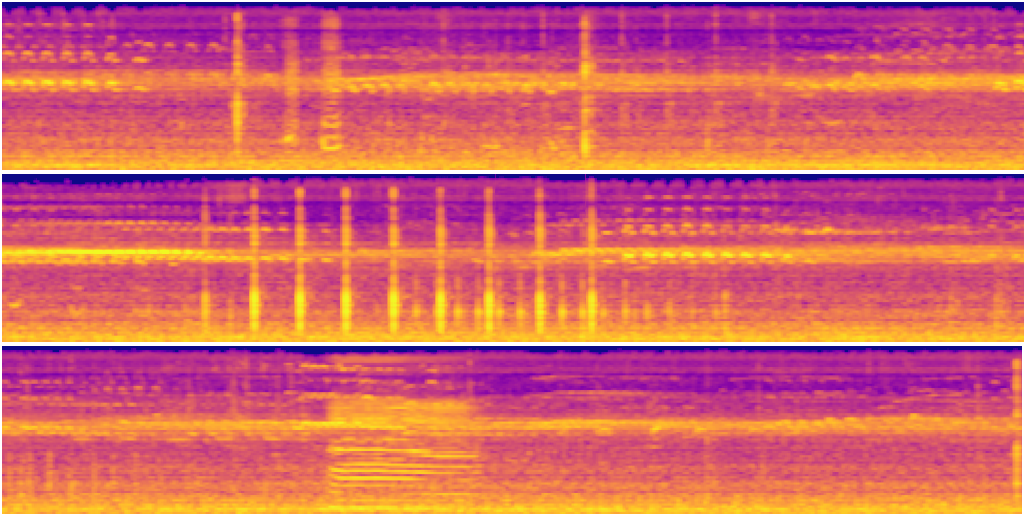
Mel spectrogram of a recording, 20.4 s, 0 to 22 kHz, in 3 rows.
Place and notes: {"title": "United States Minor Outlying Islands - Laysan albatross dancing ...", "date": "1997-12-25 10:15:00", "description": "Sand Island ... Midway Atoll ... laysan albatross dancing ... Sony ECM 959 stereo one point mic to Sony Minidisk ... background noise ...", "latitude": "28.22", "longitude": "-177.38", "altitude": "9", "timezone": "Pacific/Midway"}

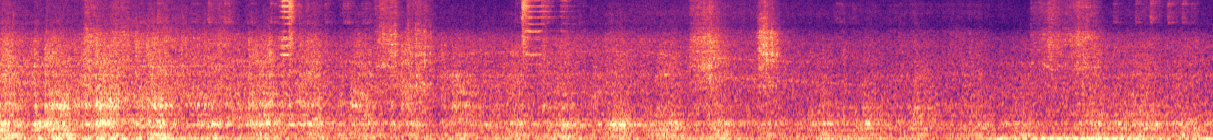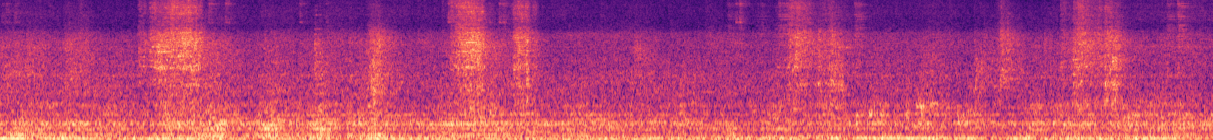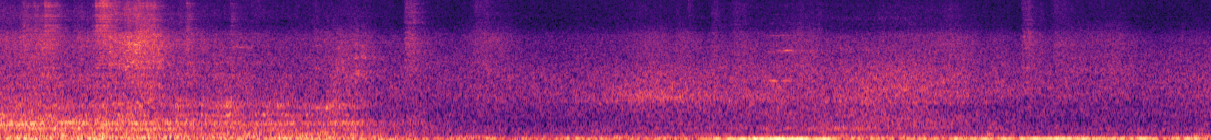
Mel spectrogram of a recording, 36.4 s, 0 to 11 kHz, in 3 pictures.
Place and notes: {"title": "cologne, gladbacherstrasse, hausbaustelle", "date": "2008-09-20 11:53:00", "description": "lastaufzug an gebäude, mechanik des herauffahrens, strassenverkehr\nsoundmap nrw:\nprojekt :resonanzen - social ambiences/ listen to the people - in & outdoor nearfield recordings", "latitude": "50.95", "longitude": "6.94", "altitude": "48", "timezone": "Europe/Berlin"}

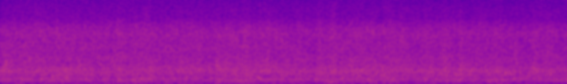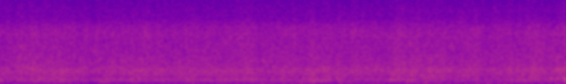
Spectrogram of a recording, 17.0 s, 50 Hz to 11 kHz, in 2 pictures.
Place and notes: {"title": "Kelmė, Lithuania, at watermills dam - Kelmė, Lithuania, former watermills dam", "date": "2019-07-23 13:30:00", "description": "microphones on boards covering dam", "latitude": "55.63", "longitude": "22.94", "altitude": "114", "timezone": "Europe/Vilnius"}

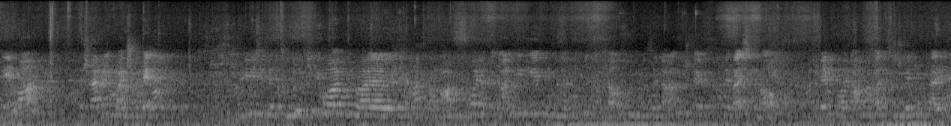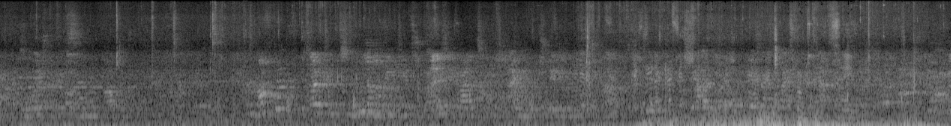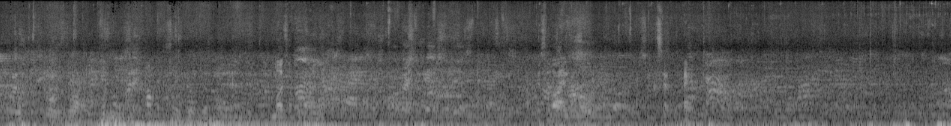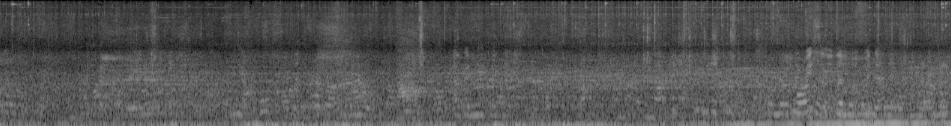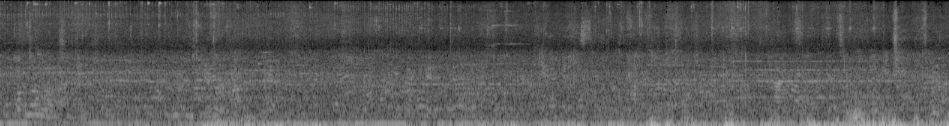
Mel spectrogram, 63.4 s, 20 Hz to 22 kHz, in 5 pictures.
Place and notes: {"title": "Max-Joseph-Platz, Munich, Germany - Navigation", "date": "2014-05-11 12:38:00", "description": "Walking through the different buildings and streets, Pedestrians and tourists, Navigation", "latitude": "48.14", "longitude": "11.58", "altitude": "527", "timezone": "Europe/Berlin"}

